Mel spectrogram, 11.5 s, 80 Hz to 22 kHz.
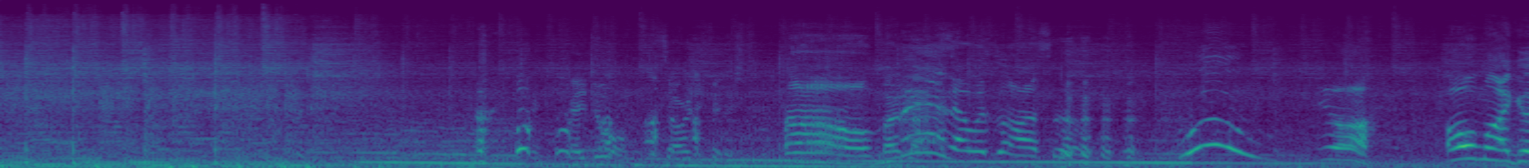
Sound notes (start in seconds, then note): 3.5 laughter; 6.6 engine revs loud; 7.9 laughter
